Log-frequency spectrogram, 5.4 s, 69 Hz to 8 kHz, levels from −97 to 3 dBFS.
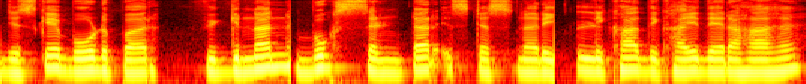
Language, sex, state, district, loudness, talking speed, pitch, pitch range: Hindi, male, Jharkhand, Ranchi, -16 LUFS, 135 wpm, 145 Hz, 140-160 Hz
